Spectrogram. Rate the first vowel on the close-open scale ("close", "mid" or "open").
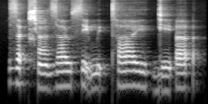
open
